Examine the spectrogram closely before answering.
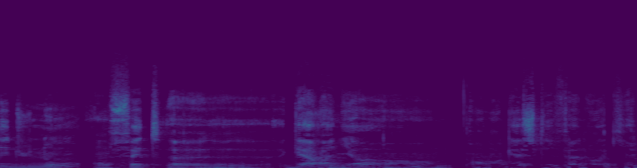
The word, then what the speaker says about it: Garagna: Et donc du coup, c'est Garania, c'est ça qu'on dit, que ça se prononce? Garagna, c'est ça, ouais.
